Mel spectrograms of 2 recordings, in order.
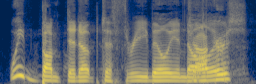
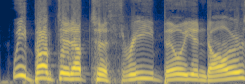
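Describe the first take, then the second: First: It is said at normal loudness. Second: It is said louder.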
